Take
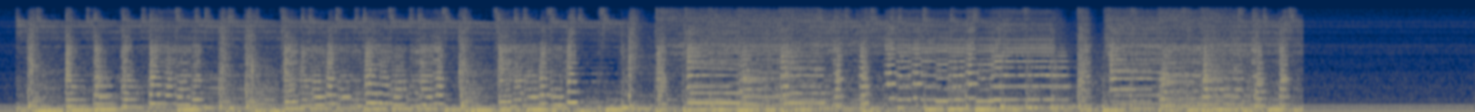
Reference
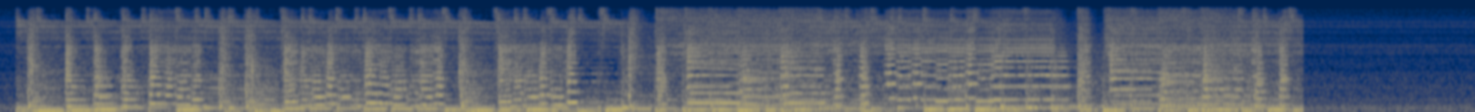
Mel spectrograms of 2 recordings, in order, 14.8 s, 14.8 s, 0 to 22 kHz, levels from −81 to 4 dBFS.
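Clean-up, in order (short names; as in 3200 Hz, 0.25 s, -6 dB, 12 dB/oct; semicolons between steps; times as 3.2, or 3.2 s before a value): de-hum 60.5 Hz, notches 4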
